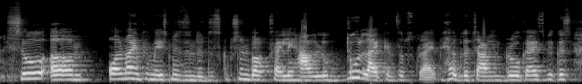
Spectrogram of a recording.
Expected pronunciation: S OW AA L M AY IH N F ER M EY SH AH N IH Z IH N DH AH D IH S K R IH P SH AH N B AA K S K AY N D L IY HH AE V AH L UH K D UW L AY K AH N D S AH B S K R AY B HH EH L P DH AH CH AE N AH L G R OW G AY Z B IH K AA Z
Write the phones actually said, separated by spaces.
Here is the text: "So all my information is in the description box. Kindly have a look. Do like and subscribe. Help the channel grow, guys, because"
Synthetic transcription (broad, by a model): S OW AA L M AY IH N F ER M EY SH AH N IH Z IH N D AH D IH S K R IH P SH AH N B AA K S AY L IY HH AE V AH L UH K D UW L AY K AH N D S AH B S K R AY B HH EH L P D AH CH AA L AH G R OW G AY Z B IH K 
